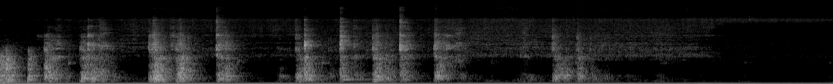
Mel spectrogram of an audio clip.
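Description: Metal spatula knocking and scraping in a frying pan on a gas stove, a quick irregular run of clatters for about six seconds. It gives way near the end to a steady sizzling hiss from the pan.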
